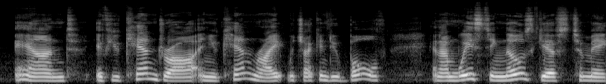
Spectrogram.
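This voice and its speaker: In a plain, everyday voice, a woman talks at a medium pitch and moderate pace. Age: 60s. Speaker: lifestyle vlogger. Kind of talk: casual vlog monologue.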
